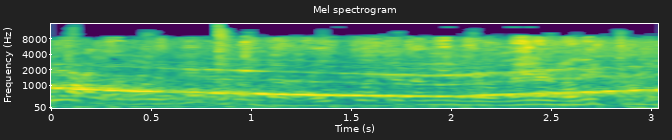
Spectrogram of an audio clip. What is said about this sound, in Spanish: Todo ocurría después de las 11 de la noche, cuando se oía un fuerte estruendo y después ambulancias.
